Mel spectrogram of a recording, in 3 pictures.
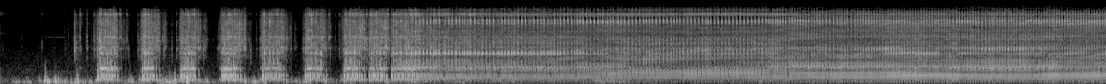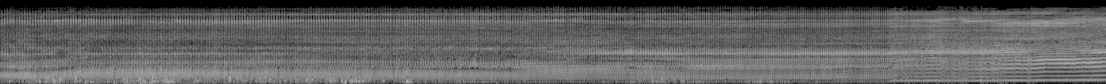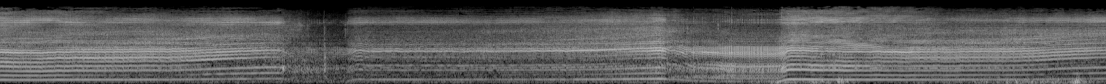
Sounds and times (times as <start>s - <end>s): Motor vehicle (road): 0.0s - 33.1s.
